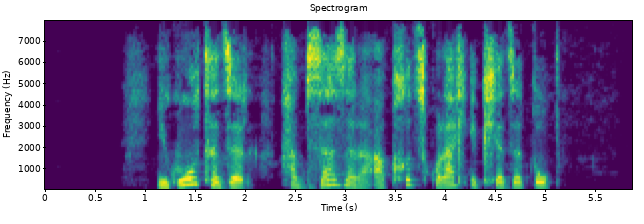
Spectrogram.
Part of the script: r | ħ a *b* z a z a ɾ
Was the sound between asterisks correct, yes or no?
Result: yes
